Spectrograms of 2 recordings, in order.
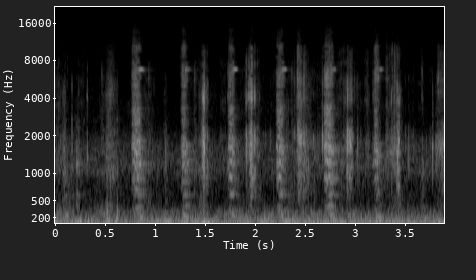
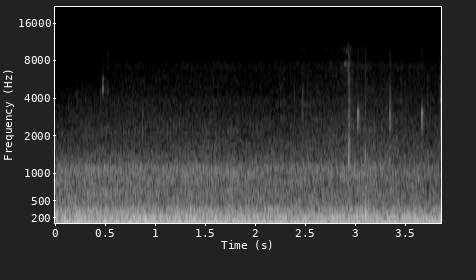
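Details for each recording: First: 2012 BMW F30 335i (Stage 2+ MHD, Stage 3 XHP): sharp rubbery suspension squeaks repeating with each hand push on the body, several per second; far louder while driving over bumps or uneven road. Dry or worn bushing suspected, not confirmed. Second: 2012 BMW F30 335i (Stage 2+ MHD, Stage 3 XHP) driving over bumps after a cheap fix for the squeaky suspension: only low even road rumble, no squeak or creak. Bushing still needs replacing eventually.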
